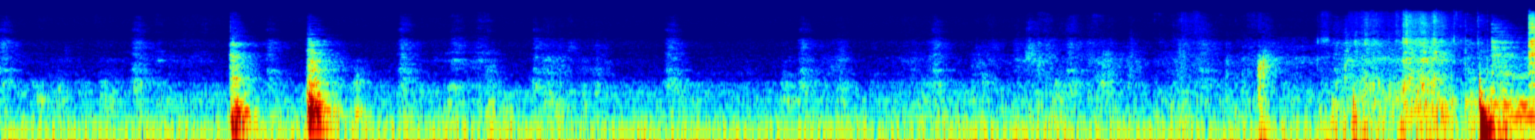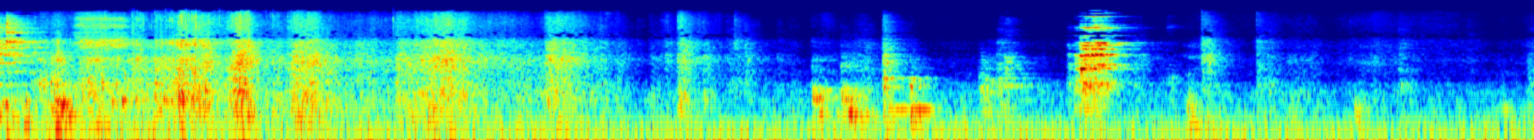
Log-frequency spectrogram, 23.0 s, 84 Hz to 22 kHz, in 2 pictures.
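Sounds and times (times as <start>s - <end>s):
rustling and clattering: 7.4s - 19.9s.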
